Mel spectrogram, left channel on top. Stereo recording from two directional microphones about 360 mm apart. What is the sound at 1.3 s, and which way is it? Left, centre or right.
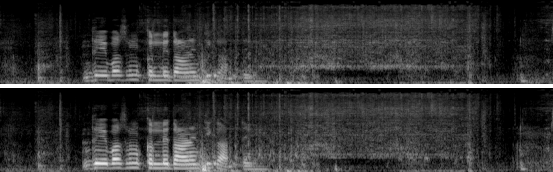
Speech, centre.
